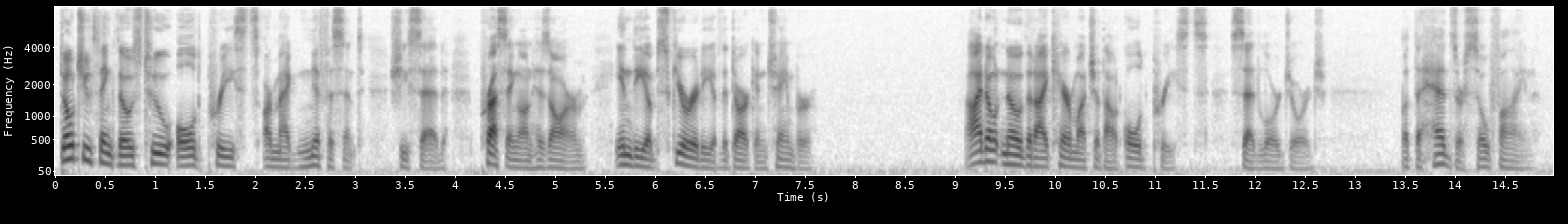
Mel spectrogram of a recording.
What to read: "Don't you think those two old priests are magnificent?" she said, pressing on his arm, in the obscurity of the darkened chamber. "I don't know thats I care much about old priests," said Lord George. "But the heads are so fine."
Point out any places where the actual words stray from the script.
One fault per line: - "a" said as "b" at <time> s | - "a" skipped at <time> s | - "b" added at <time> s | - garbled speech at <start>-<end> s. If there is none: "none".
- "thats" said as "that" at 9.7 s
